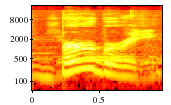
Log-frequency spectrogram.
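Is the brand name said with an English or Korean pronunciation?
English. The name is said with English-style pronunciation. This is how the company itself says the name. "the actual pronunciation of the company is Burberry"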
